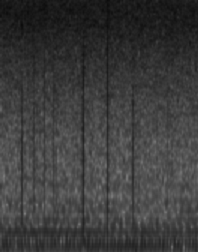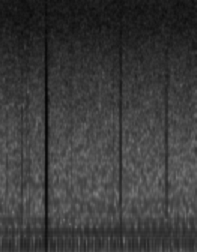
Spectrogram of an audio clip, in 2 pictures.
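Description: Near silence: a low, steady electrical hum under faint hiss, with scattered faint clicks, as in the blank tail of a videotape transfer.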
